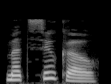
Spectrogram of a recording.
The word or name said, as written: matsuko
